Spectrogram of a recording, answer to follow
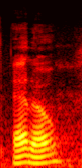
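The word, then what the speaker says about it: An Oa: So the an o is mispronounced. Uh it's not oa. It's just an o.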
